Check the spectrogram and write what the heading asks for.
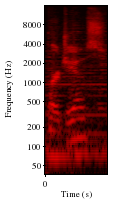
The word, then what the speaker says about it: bourgeoisie: The mahjong bourgeoisie. Actually, a lot of people don't know this. It's pronounced Burgios. Like I only P-Tank, never saw it right? written out. Like P-Tank. Well, it's like burgeoning. Burgios.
